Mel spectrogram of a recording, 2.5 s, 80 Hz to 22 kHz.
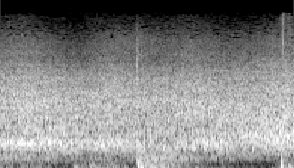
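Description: Steady crowd roar from an arena audience in WWE 2K24 during a Triple H versus Undertaker match with Shawn Michaels as special guest referee, continuous and dense with a couple of low thuds inside.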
